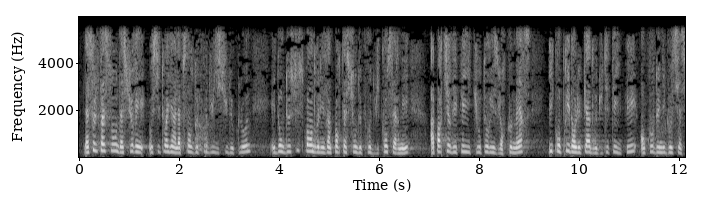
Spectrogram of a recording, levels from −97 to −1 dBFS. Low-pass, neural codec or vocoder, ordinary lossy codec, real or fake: 5.4 kHz; none; none; real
